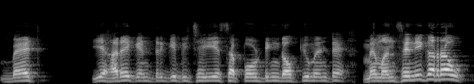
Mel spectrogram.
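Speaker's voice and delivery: sit them down and insist loudly; firm accountant reply. Retold or imitated. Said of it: "तो बोलेगा".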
